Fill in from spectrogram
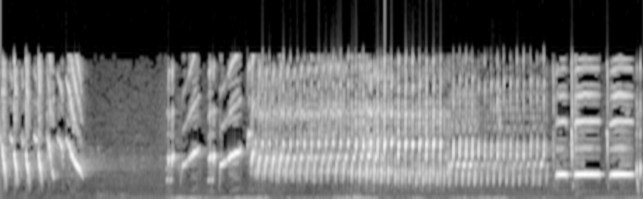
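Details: Male canary, sung to train young canaries, opens with fast descending notes, pauses, then delivers a long loud rattling roll followed by evenly spaced pure whistled notes.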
